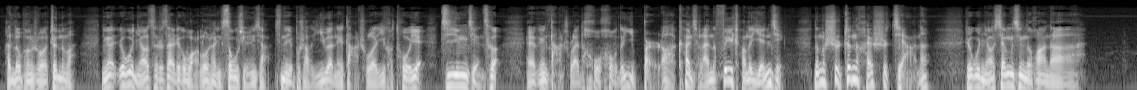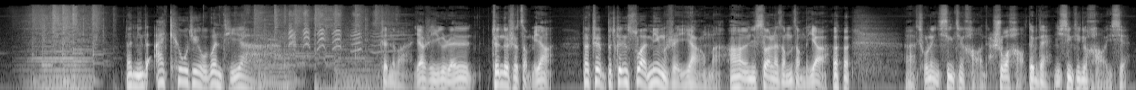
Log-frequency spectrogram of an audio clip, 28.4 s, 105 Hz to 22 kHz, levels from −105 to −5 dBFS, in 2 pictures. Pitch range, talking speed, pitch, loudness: 85-135 Hz, 320 characters per minute, 105 Hz, -23 LUFS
